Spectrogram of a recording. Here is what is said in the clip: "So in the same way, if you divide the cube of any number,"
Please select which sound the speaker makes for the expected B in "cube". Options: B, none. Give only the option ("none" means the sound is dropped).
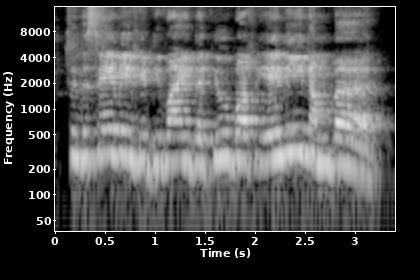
B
